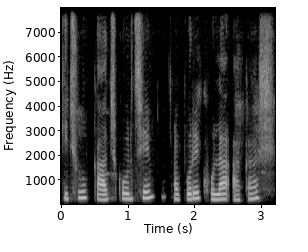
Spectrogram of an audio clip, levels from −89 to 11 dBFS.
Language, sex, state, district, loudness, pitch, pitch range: Bengali, female, West Bengal, Malda, -21 LUFS, 225 Hz, 215-255 Hz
